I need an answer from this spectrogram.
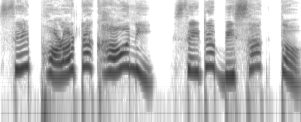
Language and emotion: Odia, fearful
